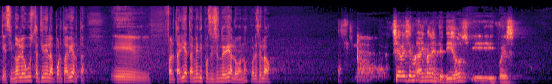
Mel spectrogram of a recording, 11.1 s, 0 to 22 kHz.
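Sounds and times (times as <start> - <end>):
man speaking: 0.0 - 5.5, 7.8 - 10.4.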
